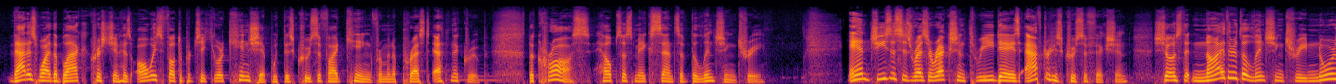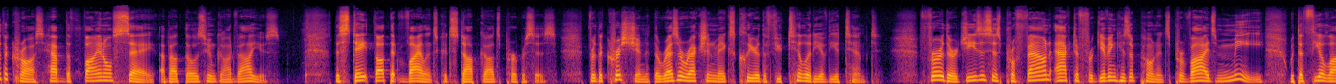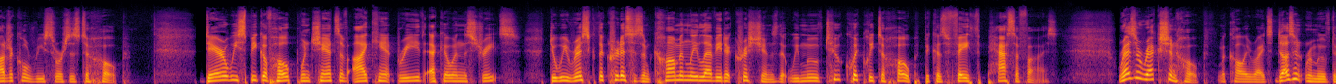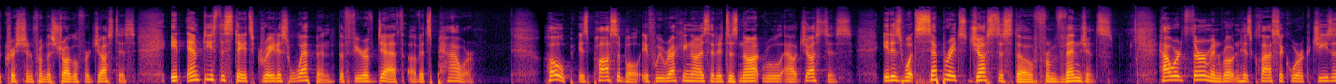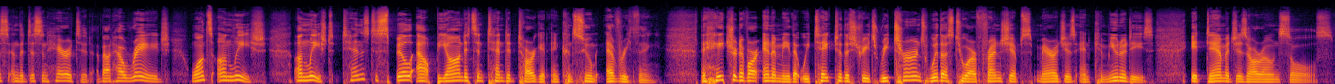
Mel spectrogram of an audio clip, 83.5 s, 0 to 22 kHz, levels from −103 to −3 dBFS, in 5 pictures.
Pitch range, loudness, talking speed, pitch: 125-170 Hz, -23 LUFS, 165 wpm, 145 Hz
